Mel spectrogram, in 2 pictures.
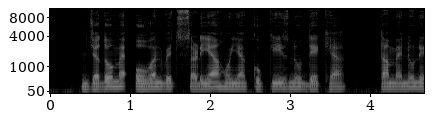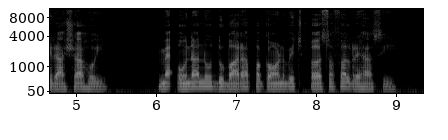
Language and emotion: Punjabi, sad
